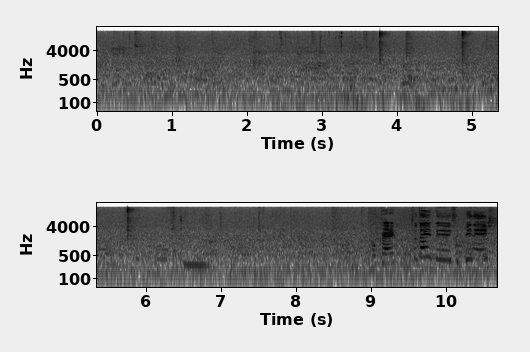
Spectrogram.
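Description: A busy crowd murmurs in the background.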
